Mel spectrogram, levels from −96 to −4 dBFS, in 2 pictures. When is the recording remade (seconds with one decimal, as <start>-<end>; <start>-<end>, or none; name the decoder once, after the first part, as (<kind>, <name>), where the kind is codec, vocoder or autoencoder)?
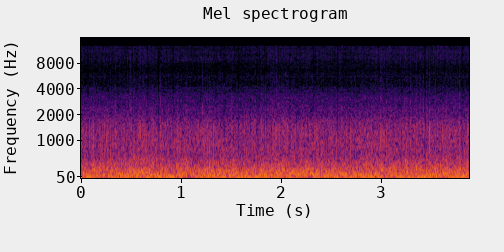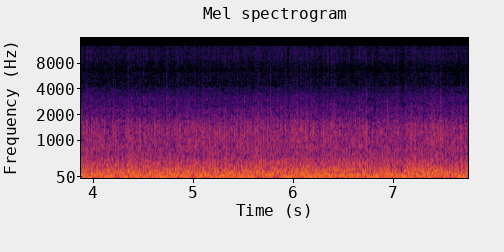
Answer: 6.6-7.8 (vocoder, BigVGAN v2)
